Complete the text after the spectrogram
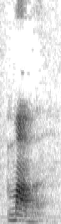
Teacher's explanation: two syllables bilabial nasal lips pursed in smooth vibration pushing air through the nose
